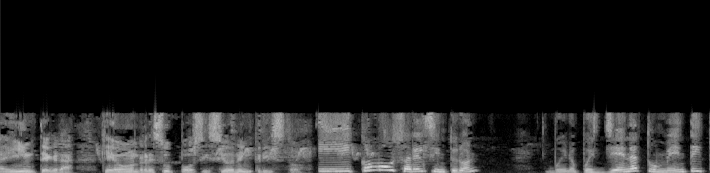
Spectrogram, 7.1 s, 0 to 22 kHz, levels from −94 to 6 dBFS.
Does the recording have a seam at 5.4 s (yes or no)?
no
